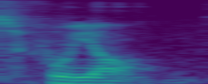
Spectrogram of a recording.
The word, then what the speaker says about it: Feuillants: So the French pronunciation of that is Feuillants.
